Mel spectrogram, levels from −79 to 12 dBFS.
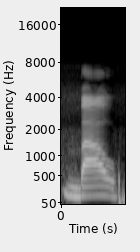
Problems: constant background noise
